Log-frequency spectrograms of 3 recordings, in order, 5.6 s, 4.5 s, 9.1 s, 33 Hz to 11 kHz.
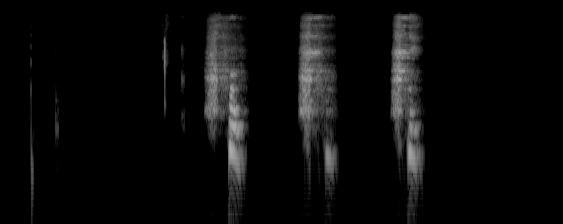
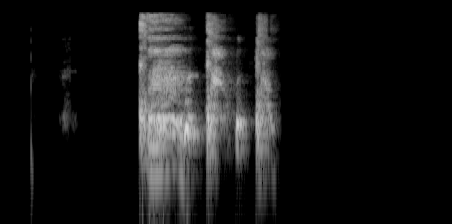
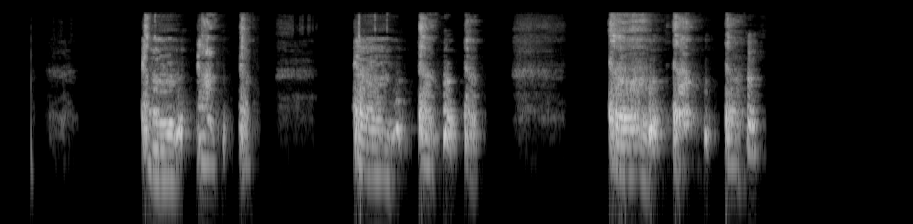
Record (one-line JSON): {"exhalation_length": "5.6 s", "exhalation_amplitude": 11097, "exhalation_signal_mean_std_ratio": 0.28, "cough_length": "4.5 s", "cough_amplitude": 28948, "cough_signal_mean_std_ratio": 0.37, "three_cough_length": "9.1 s", "three_cough_amplitude": 30006, "three_cough_signal_mean_std_ratio": 0.42, "survey_phase": "alpha (2021-03-01 to 2021-08-12)", "age": "45-64", "gender": "Female", "wearing_mask": "No", "symptom_cough_any": true, "symptom_fatigue": true, "symptom_headache": true, "symptom_change_to_sense_of_smell_or_taste": true, "symptom_loss_of_taste": true, "symptom_onset": "3 days", "smoker_status": "Never smoked", "respiratory_condition_asthma": false, "respiratory_condition_other": false, "recruitment_source": "Test and Trace", "submission_delay": "1 day", "covid_test_result": "Positive", "covid_test_method": "RT-qPCR", "covid_ct_value": 17.8, "covid_ct_gene": "ORF1ab gene", "covid_ct_mean": 18.9, "covid_viral_load": "650000 copies/ml", "covid_viral_load_category": "Low viral load (10K-1M copies/ml)"}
